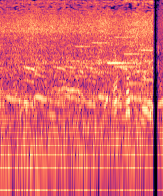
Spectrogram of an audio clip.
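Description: Several onlookers' voices talking and calling out at once, over a steady rushing noise around the fire.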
